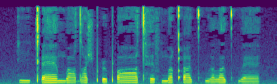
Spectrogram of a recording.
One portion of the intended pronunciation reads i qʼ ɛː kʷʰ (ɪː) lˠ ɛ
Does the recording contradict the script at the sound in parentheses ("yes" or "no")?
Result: no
